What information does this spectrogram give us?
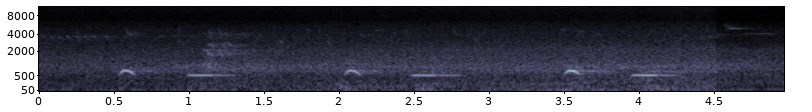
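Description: A Common Cuckoo gives its soft, falling two-note 'cuck-oo' about every second and a half, over a steady low background rumble.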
